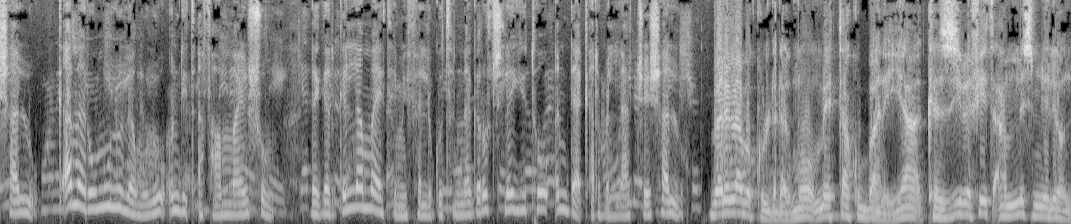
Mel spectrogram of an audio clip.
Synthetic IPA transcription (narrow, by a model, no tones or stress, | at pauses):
ʃalːukʼəməɾumululəmuluʔɨnd̪it̪ʼəfamːajʃumnəɡəɾɡɨnləmajɛt̪jɛmːifəlːɨɡut̪ʰɨnːəɡəɾo̞t͡ʃːləjːɪt̪ʰo̞ʔɨnd̪jakʼə̰ɾbɨlːat͡ʃːɛwjɛʃalːubəle̞laβəkːuld̪əd̪əɡmo̞met̪ːakʰubanɨ̰jːakʰəzːihbəfit̪amːɨst̪milio̞n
